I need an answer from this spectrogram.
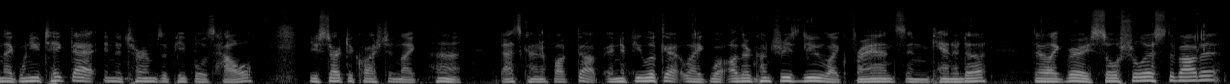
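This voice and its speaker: A man's voice: mid-range voice, dry recording. A man co-hosting a casual podcast, rambling with lots of filler words and casual swearing. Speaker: podcast co-host. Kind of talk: casual chat.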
